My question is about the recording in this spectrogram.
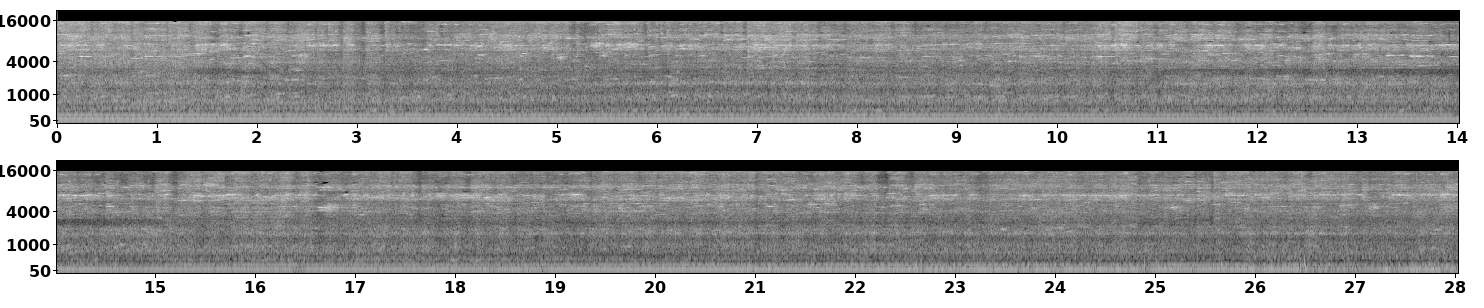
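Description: Crawler tractor's diesel engine running steadily under load as it pulls a deep plough through dry soil, with the noise of its steel tracks.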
